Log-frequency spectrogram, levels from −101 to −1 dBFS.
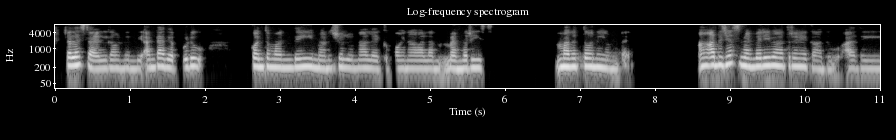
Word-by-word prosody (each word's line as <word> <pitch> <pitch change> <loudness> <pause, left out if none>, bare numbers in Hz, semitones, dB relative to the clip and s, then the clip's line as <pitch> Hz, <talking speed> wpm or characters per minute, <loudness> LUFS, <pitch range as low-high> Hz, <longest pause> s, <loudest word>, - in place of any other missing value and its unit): చాలా 240 +1 +8
స్టైల్‌గా 185 -2 -2
ఉండింది. 180 0 -6
అంటే 200 +3 0
అదెప్పుడు 200 +3 0 0.8
కొంతమంది 205 -1 +2 0.2
మనుషులున్నా, 190 +1 -4
లేకపోయినా 185 +1 -8
వాళ్ళ 180 0 -5 0.3
మెమోరీస్ 185 +2 -1 1.0
మనతోనే 215 0 +4
ఉంటాయి. 175 +1 -9 0.9
ఆ! - - +3
అది 245 0 +5
జస్ట్ 280 -1 0
మెమరీ 225 +2 +4
మాత్రమే 225 -1 -1
కాదు. 170 -1 -9 0.3
అది 180 0 -10
195 Hz, 105 wpm, -22 LUFS, 185-220 Hz, 1.0 s, చాలా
